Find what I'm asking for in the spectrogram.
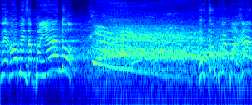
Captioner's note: all cheering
